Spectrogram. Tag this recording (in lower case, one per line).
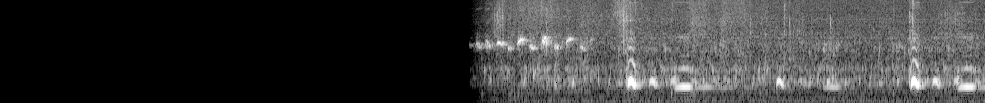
clock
